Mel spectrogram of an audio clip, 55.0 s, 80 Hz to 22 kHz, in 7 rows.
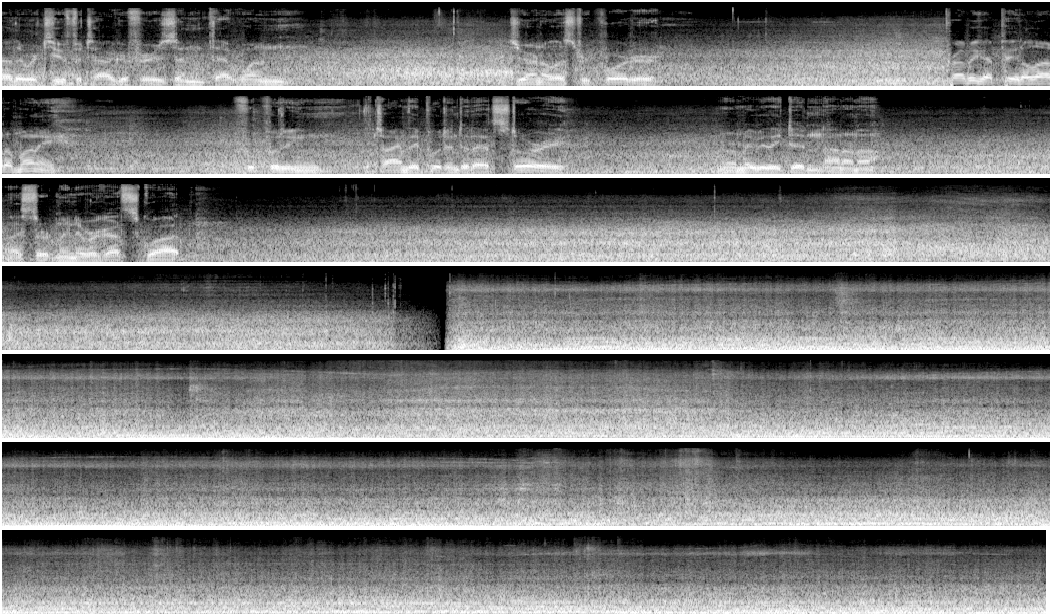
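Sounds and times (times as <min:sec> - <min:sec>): subway train rumble: 0:00.0 - 0:54.9
low motor hum: 0:26.9 - 0:54.9.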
